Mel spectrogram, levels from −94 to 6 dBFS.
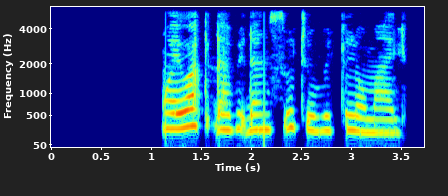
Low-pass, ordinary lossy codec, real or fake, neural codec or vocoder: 5.4 kHz; Opus, 64 kbps; real; none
